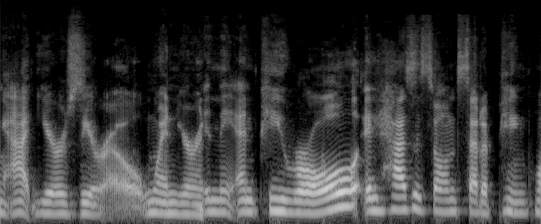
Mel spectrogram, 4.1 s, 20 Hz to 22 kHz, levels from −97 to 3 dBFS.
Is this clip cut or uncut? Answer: cut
